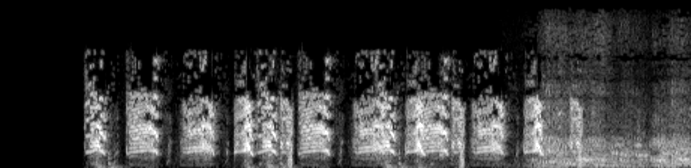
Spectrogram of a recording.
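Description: Monkey chatter sound effect: a rapid run of about ten short, high calls, about two a second, starting about a second in. A rougher, noisier sound follows near the end.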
